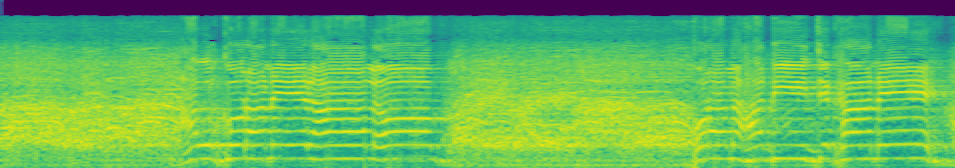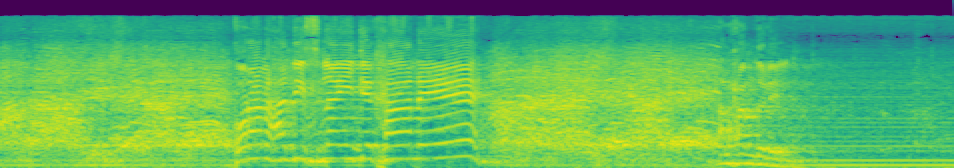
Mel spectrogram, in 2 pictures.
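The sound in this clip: A religious gathering's crowd shouts the takbir chant in response, with three loud bursts of massed voices in unison standing out over continuous crowd noise.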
